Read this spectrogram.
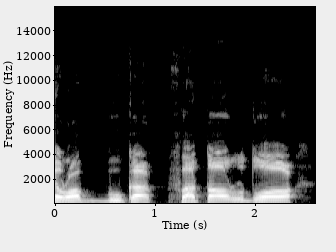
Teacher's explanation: اوپر جزم اور اس سے پہلے زبر ہے اس وجہ سے، ضاد کو موٹا پڑھیں گے حروف استعلاء میں سے اور لمبا بھی کریں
